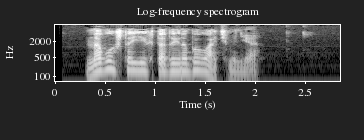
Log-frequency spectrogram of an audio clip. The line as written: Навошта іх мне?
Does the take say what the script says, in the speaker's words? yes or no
no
